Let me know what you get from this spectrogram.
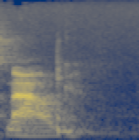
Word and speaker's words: Smaug: It's pronounced Smaug.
